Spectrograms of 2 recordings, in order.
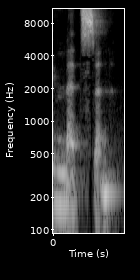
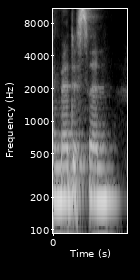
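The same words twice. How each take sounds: First: The middle vowel is dropped, giving two syllables. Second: The middle vowel is pronounced, giving three syllables. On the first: "it is more common to remove it" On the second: "you can pronounce the I in the middle"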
